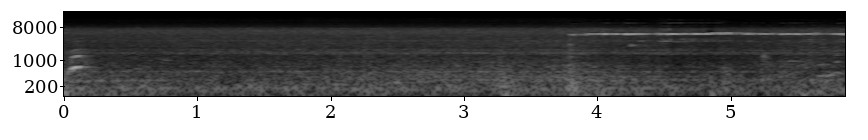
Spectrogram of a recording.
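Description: Heritage train carriage running along the rails, heard at an open window: a steady low rumble of the wheels with rushing air. From about four seconds in a high, steady squeal of wheels on the rails joins in and is the loudest sound.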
